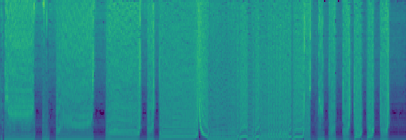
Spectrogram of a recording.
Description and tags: A basic glitch rhythm/melody from a circuit bent tape recorder.
lofi, power, glitch, hum, electricity, noise, bent, electronic, circuitbending, melody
